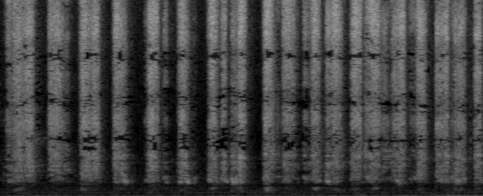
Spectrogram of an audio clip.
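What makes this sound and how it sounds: A wooden colored pencil held in the right hand rubs colour onto a thin printed paper coloring sheet lying flat on a wooden table, in steady back-and-forth strokes. About twenty soft, dry, bright scratchy rasps follow one another in a quick, slightly uneven rhythm, each fading out briefly before the next.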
